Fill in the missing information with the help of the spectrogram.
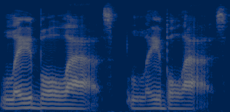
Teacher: And then if we're following it with the word as, I told you that's a common phrase, well then we can link that dark L with the beginning vowel sound in as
